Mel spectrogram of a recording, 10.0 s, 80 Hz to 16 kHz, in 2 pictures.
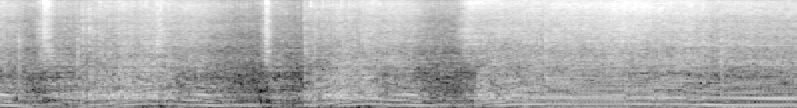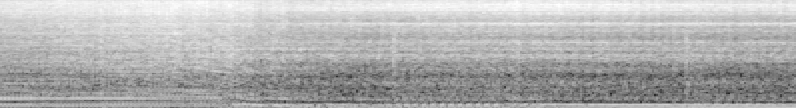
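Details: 1995 Ford Mustang donor car abandoned for years: catches after burst of cranking, oil pressure good, then uneven, wavering lumpy idle; rough running, idle needs work.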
